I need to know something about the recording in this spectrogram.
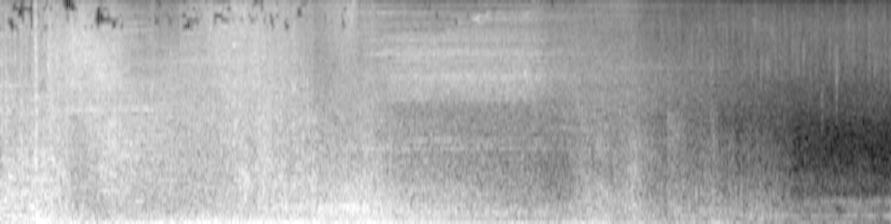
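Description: A huge explosion booms and rumbles, then slowly fades away.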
